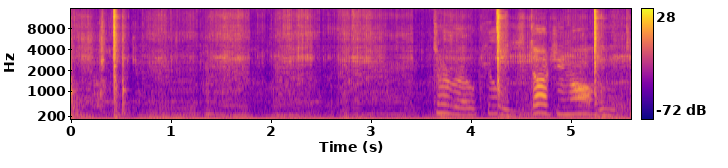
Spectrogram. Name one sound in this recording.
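Spinning tops collide with sharp clacks.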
